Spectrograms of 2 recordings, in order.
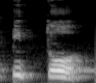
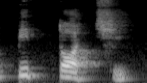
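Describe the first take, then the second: First: The word ends without a sounded final T. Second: The word ends with a sounded final T. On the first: The speaker calls it right. "a pronúncia é Pitot" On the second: The speaker calls it wrong. "não Pitote"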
